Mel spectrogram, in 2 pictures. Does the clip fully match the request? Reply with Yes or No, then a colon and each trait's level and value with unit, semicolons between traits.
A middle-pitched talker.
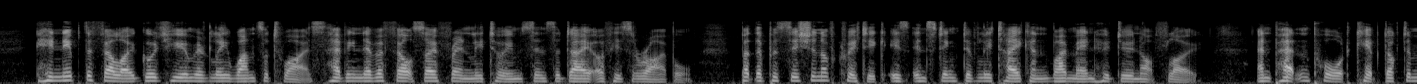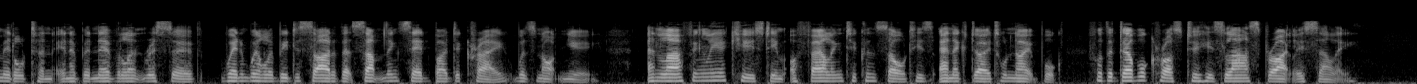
Yes: medium, 145 Hz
